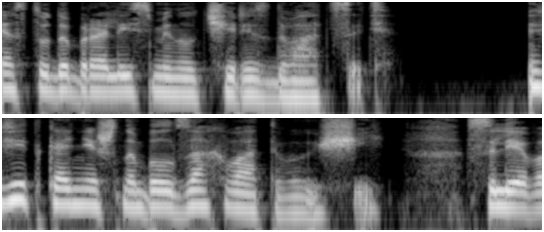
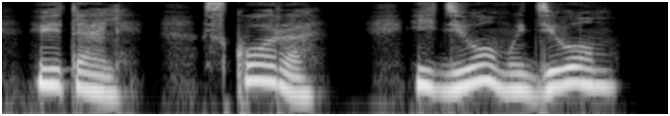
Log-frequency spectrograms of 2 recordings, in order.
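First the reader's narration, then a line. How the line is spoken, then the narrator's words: Trembling voice. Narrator (Russian): Дрожащим голосом поинтересовалась она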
